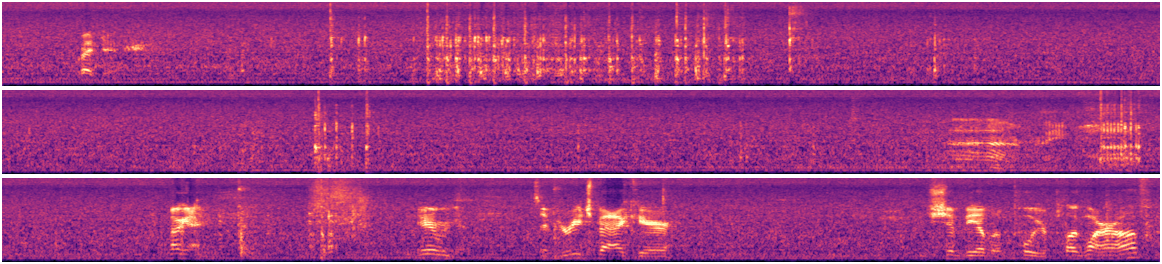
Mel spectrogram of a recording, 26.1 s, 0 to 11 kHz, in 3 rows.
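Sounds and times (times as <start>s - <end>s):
low machine hum: 0.0s - 26.0s
rattling and clicking: 1.8s - 6.1s, 11.0s - 11.6s, 16.8s - 17.3s.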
